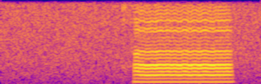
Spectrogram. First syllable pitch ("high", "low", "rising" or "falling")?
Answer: high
